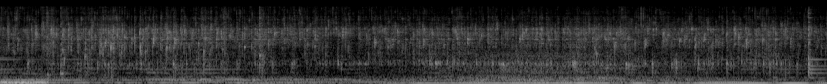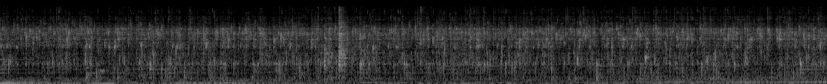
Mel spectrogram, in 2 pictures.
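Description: Whole tomatoes, shallots, chilies and spring onion sizzling steadily in hot oil in a wok, with a single sharp tap of the spatula about three quarters of the way through.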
